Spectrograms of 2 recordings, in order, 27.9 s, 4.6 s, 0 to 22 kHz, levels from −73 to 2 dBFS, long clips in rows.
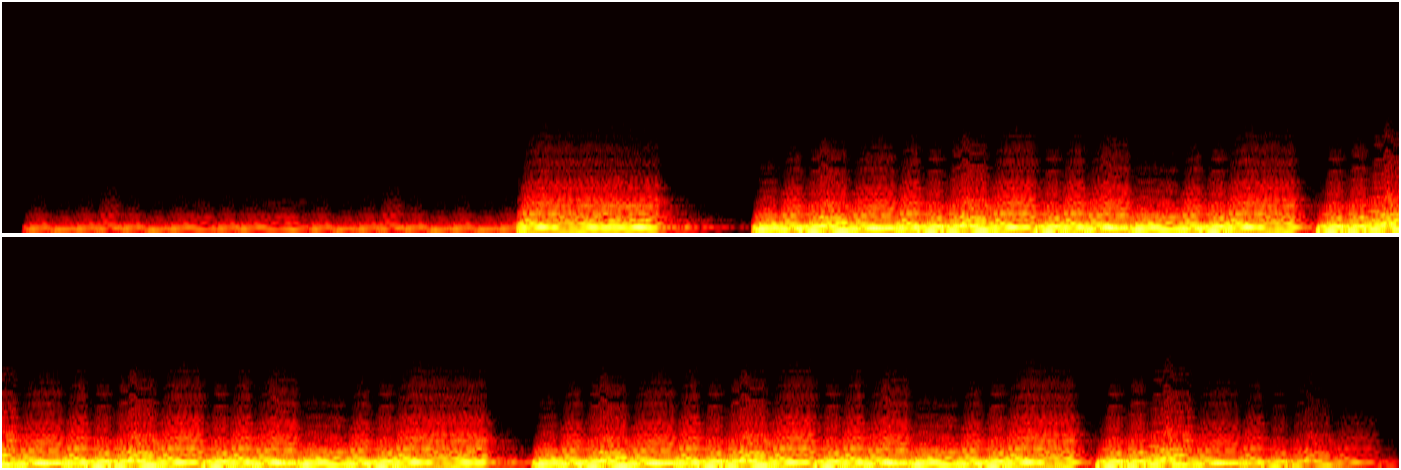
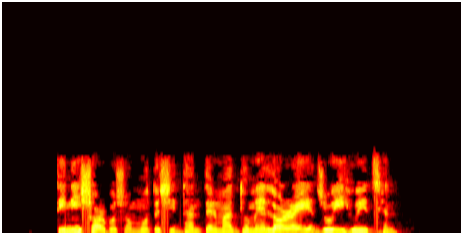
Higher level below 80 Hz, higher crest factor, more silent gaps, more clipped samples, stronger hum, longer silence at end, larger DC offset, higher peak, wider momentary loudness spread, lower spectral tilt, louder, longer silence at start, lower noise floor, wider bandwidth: second, -70 dBFS vs -60 dBFS; about the same, 14 dB vs 16 dB; neither; neither; neither; second, 0.25 s vs 0.65 s; first, 0.2% vs under 0.1%; about the same, -4 dBFS vs -2 dBFS; first, 22 LU vs 9 LU; first, -6 dB/octave vs -3 dB/octave; about the same, -16 LUFS vs -16 LUFS; second, 0.25 s vs 0.55 s; second, -49 dBFS vs -77 dBFS; about the same, 8 kHz vs 8 kHz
